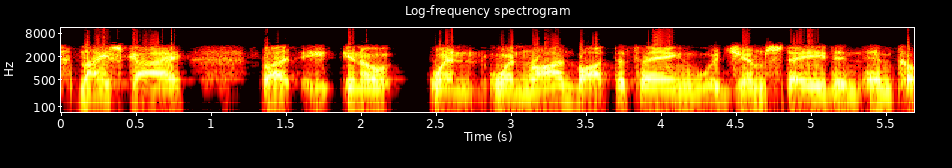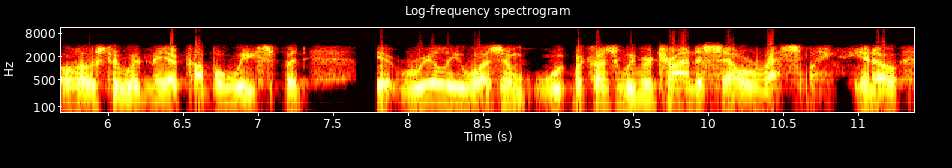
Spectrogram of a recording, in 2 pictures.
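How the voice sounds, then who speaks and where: Here a man speaks with an American accent. His pace is fairly slow and his loudness very even. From US Midwest. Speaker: retired pro wrestler and wrestling announcer. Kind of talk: interview. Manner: halting.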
